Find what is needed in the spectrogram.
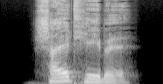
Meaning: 1. switch lever (any lever used to switch a device on or off) 2. gear shift, gear lever
- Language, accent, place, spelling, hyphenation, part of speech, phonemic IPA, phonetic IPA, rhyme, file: German, Germany, Berlin, Schalthebel, Schalt‧he‧bel, noun, /ˈʃaltˌheːbəl/, [ˈʃaltˌheːbl̩], -eːbl̩, De-Schalthebel.ogg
